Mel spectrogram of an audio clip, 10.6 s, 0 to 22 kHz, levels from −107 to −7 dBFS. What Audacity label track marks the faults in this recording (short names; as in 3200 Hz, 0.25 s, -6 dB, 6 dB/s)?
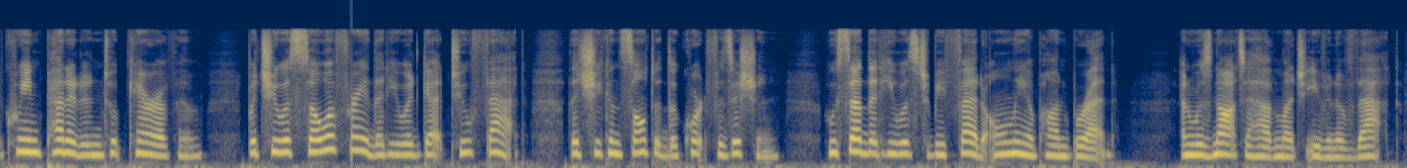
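2.630000	2.640000	gap 7.8 ms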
